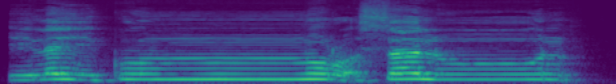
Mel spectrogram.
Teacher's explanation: Formula number 1 था इदगाम शफवी, यानी मीम साकिन के बाद अगर मीम आए तो मीम को मीम से मिलाकर गुन्ने के साथ पढ़ेंगे। उसकी मिसाल दी गई इलैकुम मुरसलून, तो ये था इदगाम शफवी।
